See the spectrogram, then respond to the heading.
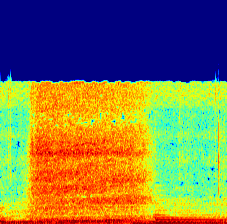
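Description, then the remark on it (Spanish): A long, airy deep inhale during a breathing exercise, lasting over a second, a steady breathy hiss, with soft sustained musical tones continuing underneath and after it. “Toma una respiración profunda, inhala”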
